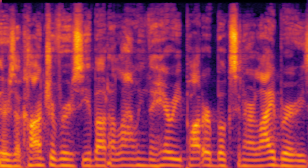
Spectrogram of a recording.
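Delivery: plain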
